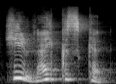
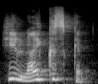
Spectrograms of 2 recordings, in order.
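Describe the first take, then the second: No difference in how they are said.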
